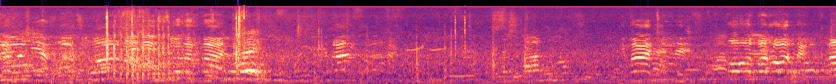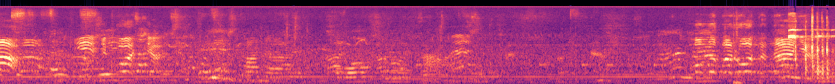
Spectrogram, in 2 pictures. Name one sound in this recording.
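Young male players shout to each other from across an open outdoor pitch.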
